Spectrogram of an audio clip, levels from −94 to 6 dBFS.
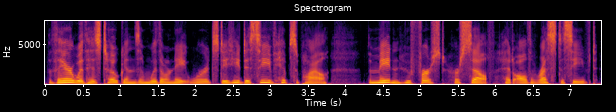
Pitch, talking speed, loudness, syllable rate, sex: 200 Hz, 180 wpm, -18 LUFS, 5.4 syllables/s, female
